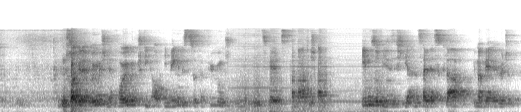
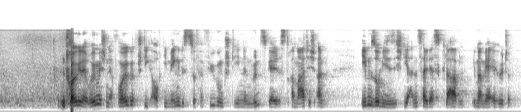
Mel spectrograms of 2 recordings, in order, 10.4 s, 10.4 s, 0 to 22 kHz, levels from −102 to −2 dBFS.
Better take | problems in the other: second | noise reduction (neural separator model SepFormer DNS4)

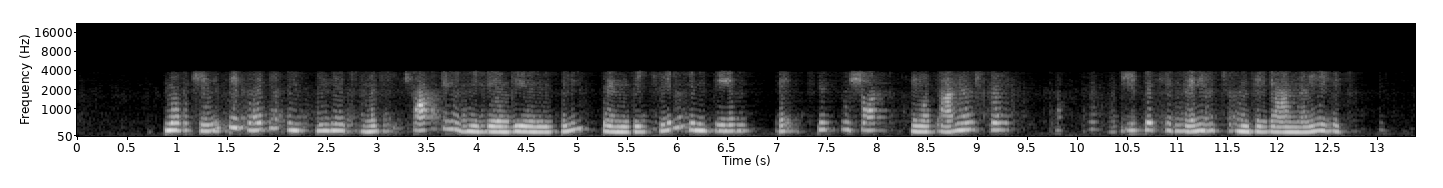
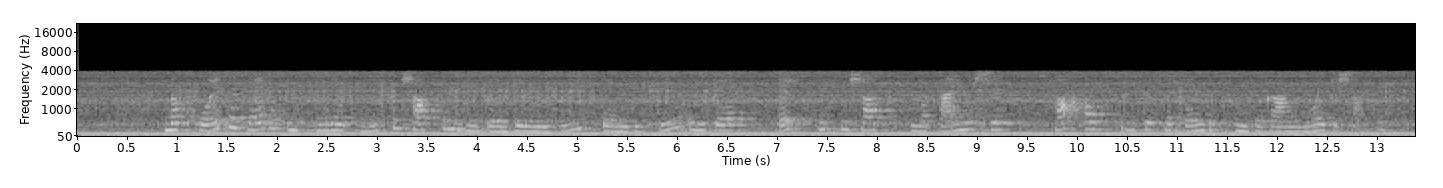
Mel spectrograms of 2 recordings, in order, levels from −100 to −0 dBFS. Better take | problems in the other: second | noise reduction (neural mask model DeepFilterNet 3)

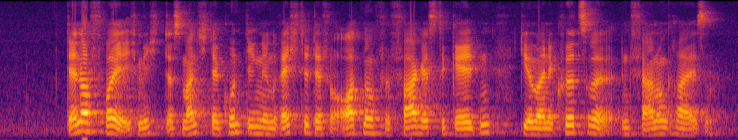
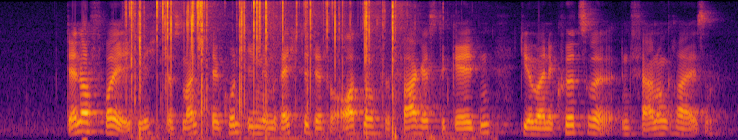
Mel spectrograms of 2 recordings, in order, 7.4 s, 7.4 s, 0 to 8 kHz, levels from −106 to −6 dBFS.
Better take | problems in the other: first | background sound (Wood); 3 dB above the speech

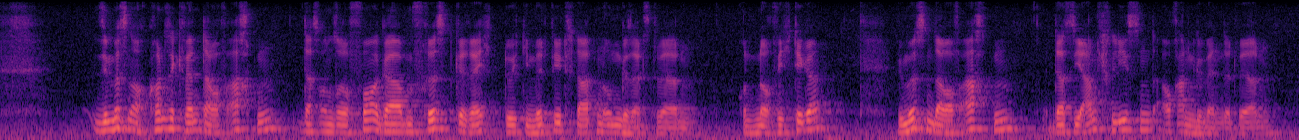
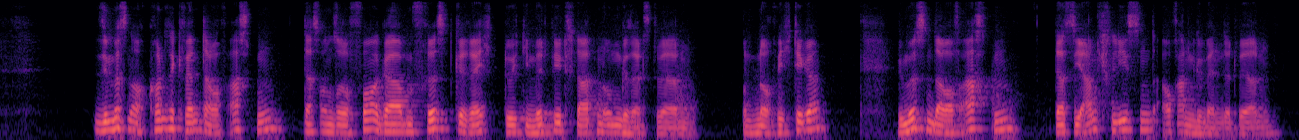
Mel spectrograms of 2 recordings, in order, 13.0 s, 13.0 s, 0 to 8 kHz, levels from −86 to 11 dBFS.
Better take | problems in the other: first | noise reduction (neural mask model RNNoise)

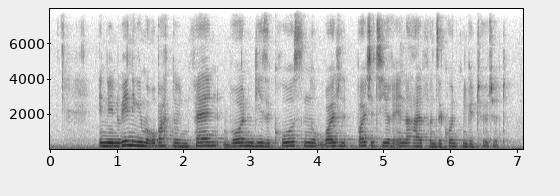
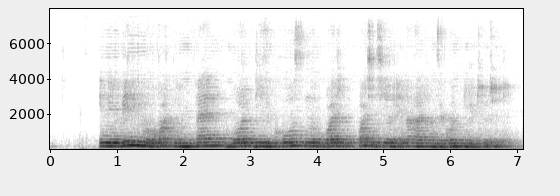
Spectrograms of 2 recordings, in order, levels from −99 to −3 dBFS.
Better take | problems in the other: first | noise reduction (neural separator model SepFormer DNS4)

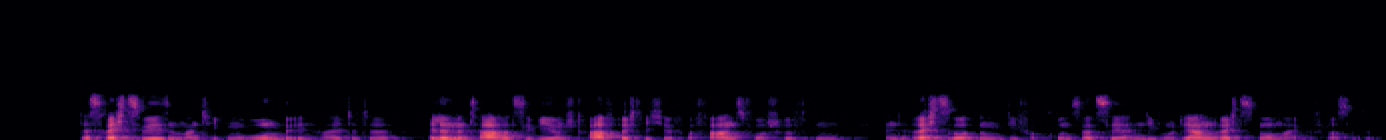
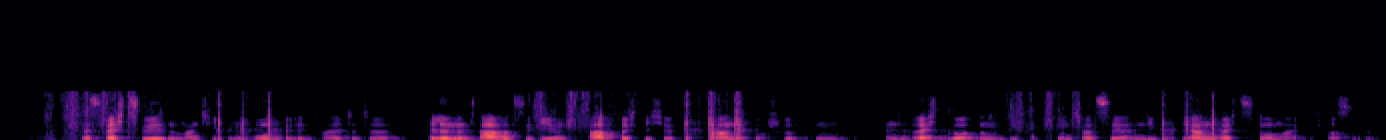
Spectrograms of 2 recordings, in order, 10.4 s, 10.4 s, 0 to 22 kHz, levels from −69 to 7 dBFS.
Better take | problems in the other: first | noise reduction (neural mask model RNNoise)

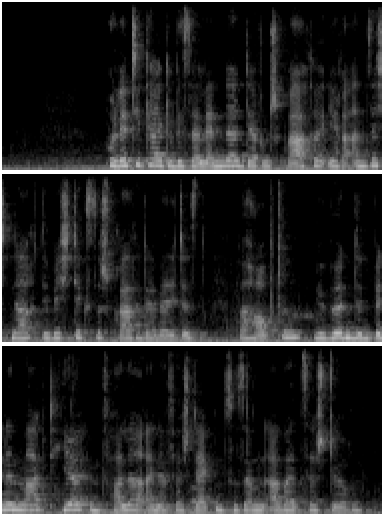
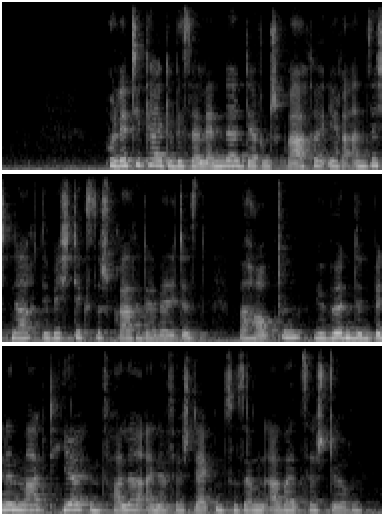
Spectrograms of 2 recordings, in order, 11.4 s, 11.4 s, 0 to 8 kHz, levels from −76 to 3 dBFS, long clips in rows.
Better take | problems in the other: second | background sound (Squeak / Accelerating, revving, vroom / Vehicle); 16 dB below the speech

